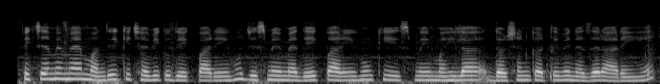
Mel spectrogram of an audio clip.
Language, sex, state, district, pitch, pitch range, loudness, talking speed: Hindi, female, Uttar Pradesh, Jalaun, 200 Hz, 190-210 Hz, -22 LUFS, 245 wpm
